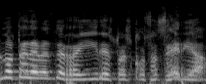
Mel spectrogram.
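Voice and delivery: put-on stern, cross, barking angry tone. Retelling what a person giving instructions said: imitating an angry person. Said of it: "Y estaba enojado".

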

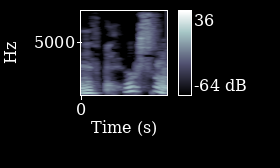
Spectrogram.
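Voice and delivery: high-pitched shocked exclamation. Narrator reading a story, the bear answers Peter's warning in a very shocked voice. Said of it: "said the bear in a very shocked voice".

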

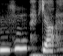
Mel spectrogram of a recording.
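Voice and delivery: high, fake-cheery, passive-aggressive tone. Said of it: "trying to joke it off".

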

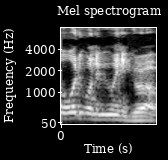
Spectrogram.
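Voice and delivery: put-on high, babyish cooing baby-talk tone. Imitating how people ask what you want to be, baby-like tone. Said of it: "they say it in always like this very like baby tone".

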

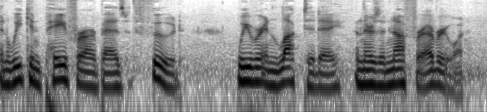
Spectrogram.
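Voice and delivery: ordinary delivery

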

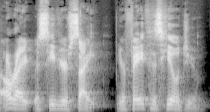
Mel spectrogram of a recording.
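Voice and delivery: ordinary delivery

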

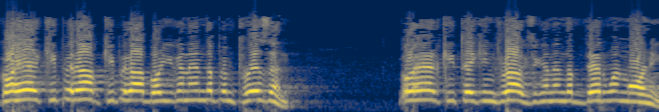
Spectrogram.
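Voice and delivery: loud, very high, sarcastic goading tone. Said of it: "So he's speaking sarcastic".

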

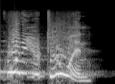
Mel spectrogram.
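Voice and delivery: screaming, pitched way up. Retelling a mother's reaction as a cop pulls his gun on her son, imitating someone screaming. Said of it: "she starts screaming".

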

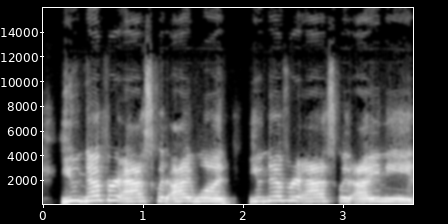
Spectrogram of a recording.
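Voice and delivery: mock mild yell, half-shouted, kept contained. Retelling a quarrel where one person was screaming: imitating someone screaming. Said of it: "He's just basically screaming".

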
